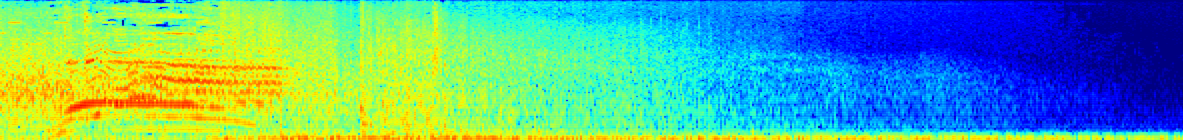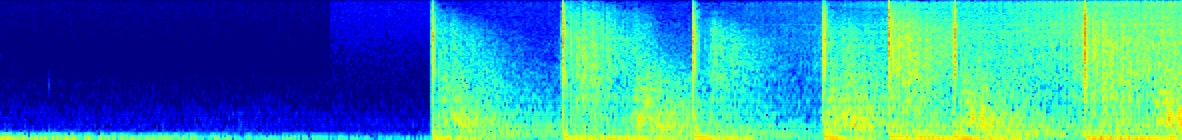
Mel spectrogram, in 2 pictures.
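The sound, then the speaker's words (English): Torpedo impact explosion striking a vessel: a brief voice at the start gives way to a deep booming rumble that fades slowly over several seconds, followed by a burst of sharp, loud crashing hits. “But the torpedo coming towards us. Brace for the impact!”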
